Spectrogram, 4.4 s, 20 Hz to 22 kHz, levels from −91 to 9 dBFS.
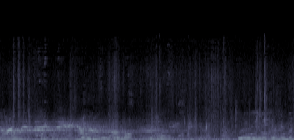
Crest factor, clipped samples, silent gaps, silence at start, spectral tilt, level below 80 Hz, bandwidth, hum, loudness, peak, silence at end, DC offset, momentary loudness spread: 16 dB; under 0.1%; none; 0 s; -5.5 dB/octave; -54 dBFS; 16.5 kHz; none; -44 LUFS; -28 dBFS; 0 s; under 0.1%; 9 LU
